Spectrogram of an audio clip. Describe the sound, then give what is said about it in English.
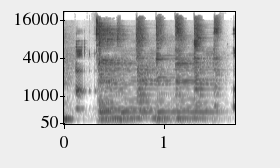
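A long, deliberate forced burp, made by swallowing air, rumbles out, starting with a short gulp and stretching into a sustained, croaky belch that wavers in pitch for over a second. “Yeah, it's like really swallow some air.”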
